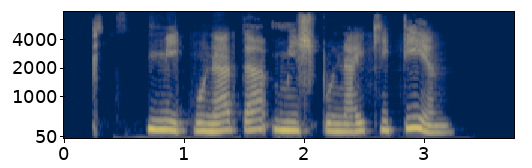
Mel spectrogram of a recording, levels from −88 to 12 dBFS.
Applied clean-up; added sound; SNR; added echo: neural mask model DeepFilterNet 3.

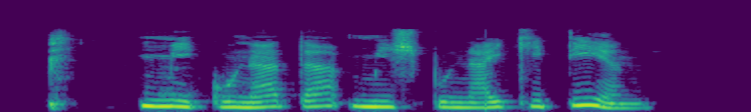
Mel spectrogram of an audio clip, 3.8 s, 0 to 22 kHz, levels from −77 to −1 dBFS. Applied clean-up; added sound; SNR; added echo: none; none; none; none.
